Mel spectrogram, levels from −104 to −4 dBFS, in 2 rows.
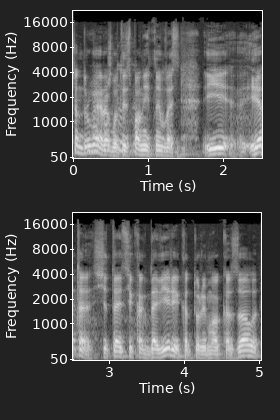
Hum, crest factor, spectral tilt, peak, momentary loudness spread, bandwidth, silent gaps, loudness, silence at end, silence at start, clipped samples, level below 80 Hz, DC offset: none; 16 dB; -4.5 dB/octave; -4 dBFS; 6 LU; 18 kHz; none; -20 LUFS; 0 s; 0 s; under 0.1%; -60 dBFS; under 0.1%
